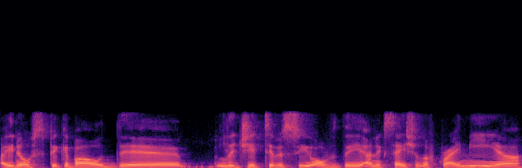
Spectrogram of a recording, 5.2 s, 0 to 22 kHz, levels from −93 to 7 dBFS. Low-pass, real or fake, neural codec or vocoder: 7.2 kHz; real; none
